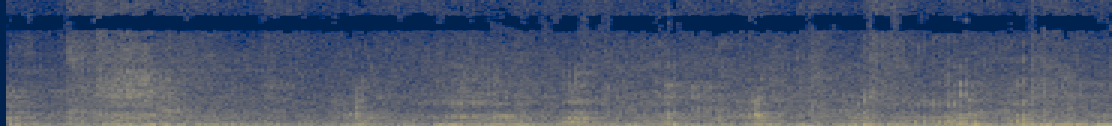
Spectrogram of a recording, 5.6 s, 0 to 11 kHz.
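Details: Pigs at a farm during a health check on 26 October 2023, giving low, rough grunts scattered through a busy barn din, with clattering and human voices mixed in.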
